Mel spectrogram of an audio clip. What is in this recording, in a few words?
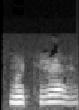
inside, Ninilchik Russian; wnutré prep. inside, indoors.; locations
